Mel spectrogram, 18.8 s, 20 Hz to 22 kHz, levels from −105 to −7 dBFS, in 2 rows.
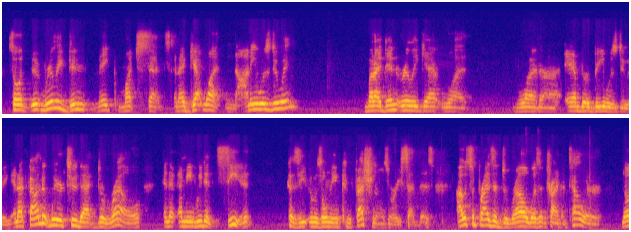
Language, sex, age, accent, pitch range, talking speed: English, male, 30-49, American, 150-190 Hz, 200 wpm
